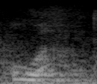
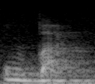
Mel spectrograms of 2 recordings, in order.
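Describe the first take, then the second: First: The middle b almost disappears. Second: The middle b is said as a clear b. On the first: It names the fruit. The speaker calls it right. "ua é a fruta. Porque o B, ele meio que desaparece" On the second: It sounds like the name of a university. The speaker calls it wrong. "O V e o B têm o mesmo som. Então você poderia falar assim"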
